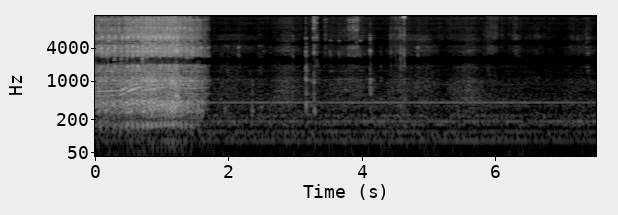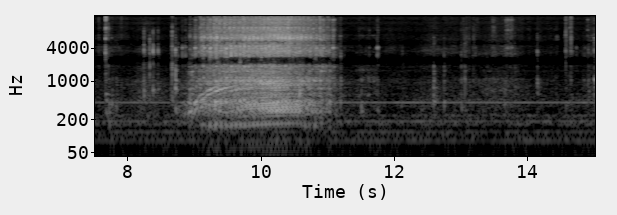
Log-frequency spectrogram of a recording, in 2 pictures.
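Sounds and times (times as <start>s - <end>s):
sewing machine stitching: 0.0s - 1.7s, 8.8s - 11.2s.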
